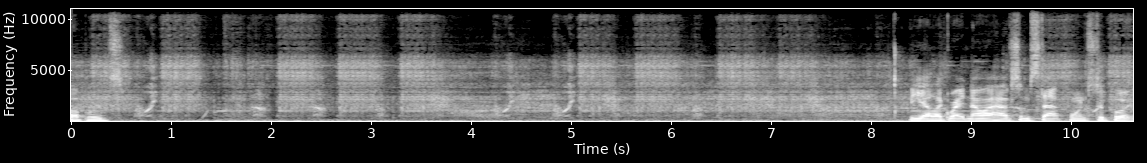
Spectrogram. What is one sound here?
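Video game sound effects and music play from a small speaker.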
